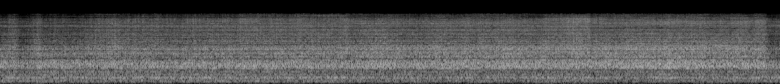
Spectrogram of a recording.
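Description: Gas cartridge torch burning with a steady hiss, its flame heating a steel chainsaw starter return spring to soften it for bending.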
